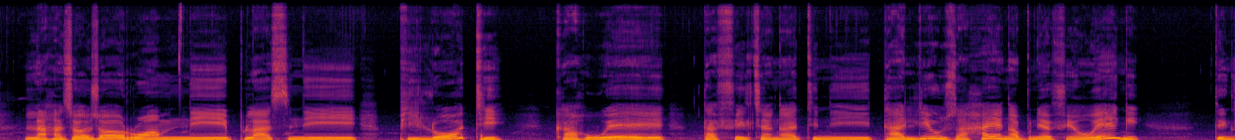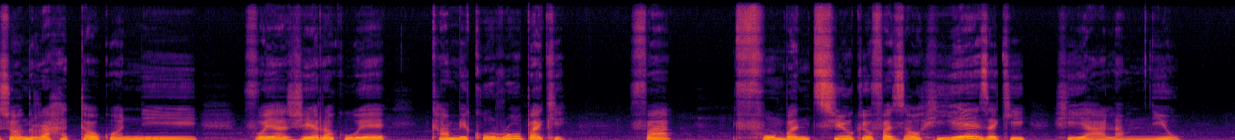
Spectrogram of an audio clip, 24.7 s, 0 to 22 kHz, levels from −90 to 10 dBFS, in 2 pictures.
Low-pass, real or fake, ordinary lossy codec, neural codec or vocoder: none; fake; none; vocoder, 48 kHz, 128 mel bands, Vocos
